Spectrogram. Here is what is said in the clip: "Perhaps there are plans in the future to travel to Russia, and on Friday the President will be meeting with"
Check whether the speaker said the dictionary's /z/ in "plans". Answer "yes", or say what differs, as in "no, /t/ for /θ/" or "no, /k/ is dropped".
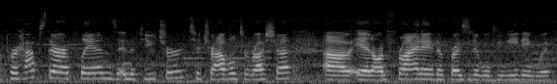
yes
